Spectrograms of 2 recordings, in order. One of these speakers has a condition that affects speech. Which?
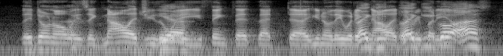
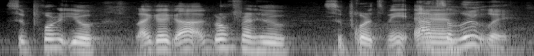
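The second: cerebral palsy; cannot walk.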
